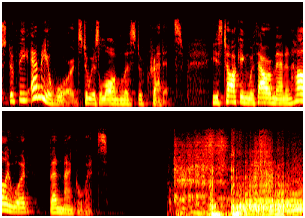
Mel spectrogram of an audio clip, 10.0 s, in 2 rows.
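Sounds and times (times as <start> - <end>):
speech: 0.0 - 6.8, 7.8 - 9.8
custom car engine starting and rumbling: 7.8 - 10.0.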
